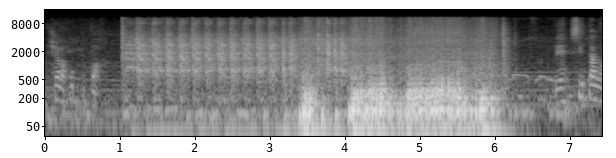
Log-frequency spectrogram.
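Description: A motorcycle engine starts and idles with a rough rattle.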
